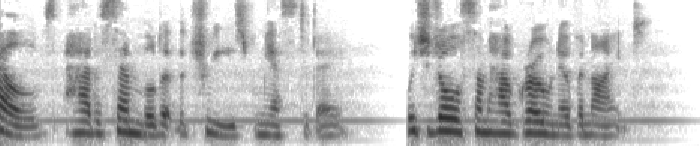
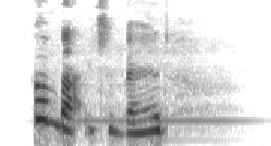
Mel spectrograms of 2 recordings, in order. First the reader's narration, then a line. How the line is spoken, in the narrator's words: Merlin, who just yawned at him, pink and unconcerned, and said drowsily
